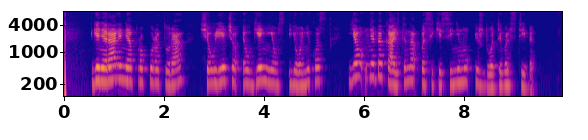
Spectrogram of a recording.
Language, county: Lithuanian, Vilnius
